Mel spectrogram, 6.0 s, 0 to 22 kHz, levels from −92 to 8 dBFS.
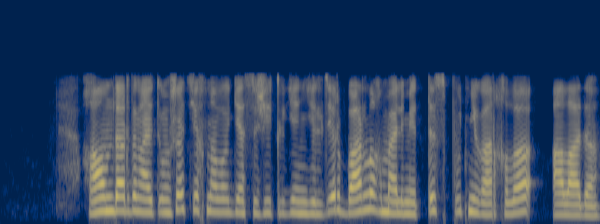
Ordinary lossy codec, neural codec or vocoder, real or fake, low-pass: none; codec, 16 kHz, 6 kbps, DAC; fake; 5.4 kHz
